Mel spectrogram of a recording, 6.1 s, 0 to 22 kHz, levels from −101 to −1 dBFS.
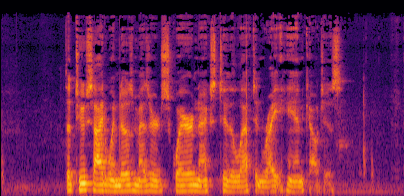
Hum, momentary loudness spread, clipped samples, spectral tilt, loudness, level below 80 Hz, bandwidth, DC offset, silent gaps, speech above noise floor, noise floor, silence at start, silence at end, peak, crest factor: none; 10 LU; under 0.1%; -4 dB/octave; -19 LUFS; -54 dBFS; 17 kHz; under 0.1%; none; 34 dB; -54 dBFS; 0.05 s; 0.55 s; -2 dBFS; 20 dB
